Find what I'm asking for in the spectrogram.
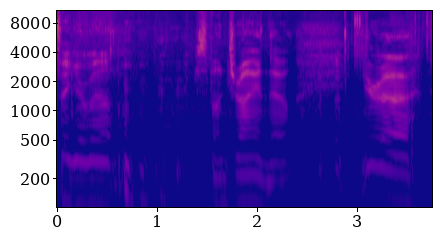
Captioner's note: chuckles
